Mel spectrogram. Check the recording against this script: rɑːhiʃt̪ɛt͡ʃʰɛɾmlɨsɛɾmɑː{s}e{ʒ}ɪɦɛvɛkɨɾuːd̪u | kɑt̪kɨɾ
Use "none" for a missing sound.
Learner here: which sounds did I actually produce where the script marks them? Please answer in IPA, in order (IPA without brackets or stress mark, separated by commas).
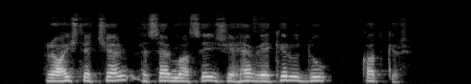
s, ʒ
